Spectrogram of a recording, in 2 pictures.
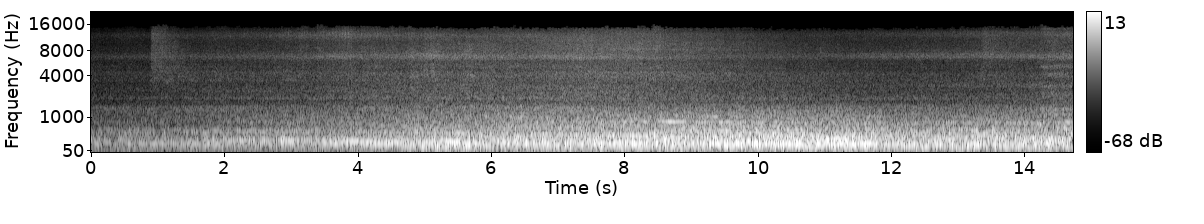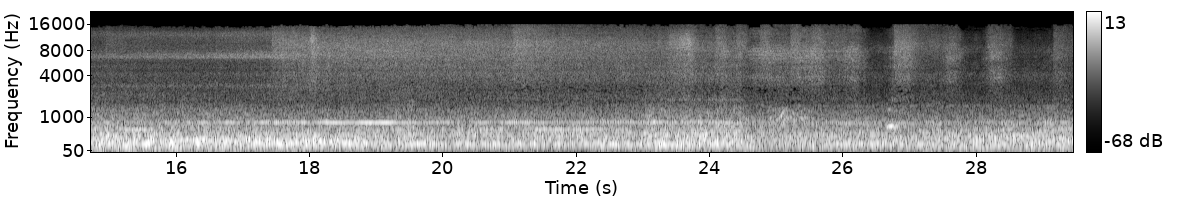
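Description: Comeng electric suburban train pulling into the platform. It grows louder over the first six seconds as it approaches, then runs on steadily with a humming tone over the wheel and rail noise, and a few short hisses near the end.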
